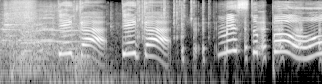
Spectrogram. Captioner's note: chuckles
